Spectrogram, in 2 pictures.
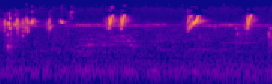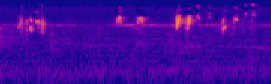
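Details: A sunbird with an unusual voice gives short, sharp, high-pitched chips and squeaky notes in scattered groups, separated by pauses, over a constant thin high whine and a faint low hum.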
